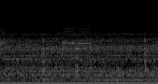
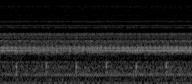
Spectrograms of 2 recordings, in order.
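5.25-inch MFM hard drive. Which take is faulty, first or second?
first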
